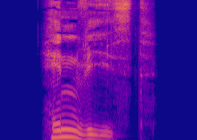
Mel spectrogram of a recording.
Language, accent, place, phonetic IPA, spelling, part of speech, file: German, Germany, Berlin, [ˈhɪnˌviːst], hinwiest, verb, De-hinwiest.ogg
- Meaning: second-person singular/plural dependent preterite of hinweisen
